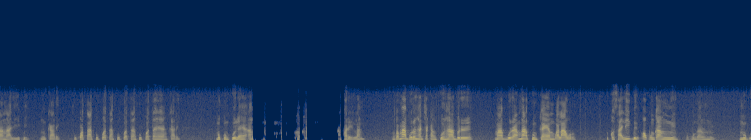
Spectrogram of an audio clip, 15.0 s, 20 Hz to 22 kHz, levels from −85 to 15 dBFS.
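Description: At 5.02 s a brief scrap of a second voice, the other side's voice leaking through, sits roughly 10 dB under the talker for about 60 ms. This is most likely loudspeaker playback reaching the microphone that the echo canceller failed to remove. A second, quieter leak of the same kind appears at 6.10 to 6.16 s, around 15 dB down. Both are short, more like a fragment bleeding in than a continuous echo.

From 5.07 s to 6.42 s the talker's speech is suppressed in double talk. The level drops by as much as about 40 dB, affecting around a second of speech. The likely cause is the canceller treating the overlap of both parties as echo and ducking everything. A shorter drop of similar depth follows at 6.66 to 6.89 s, affecting roughly 0.2 s. Throughout, the Opus call path limits the audio to an 8 kHz bandwidth.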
